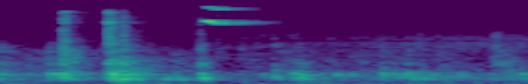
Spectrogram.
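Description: A few light clicks and knocks of a steel part being handled in a metal lathe's four-jaw chuck as it is taken out. The loudest knock, a little under a second in, is followed by a brief high metallic ping.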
